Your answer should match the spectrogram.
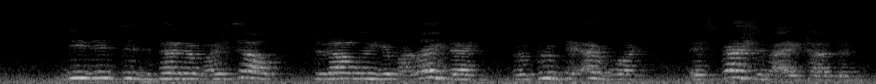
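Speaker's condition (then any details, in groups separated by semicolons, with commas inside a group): Traumatic brain injury; speech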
